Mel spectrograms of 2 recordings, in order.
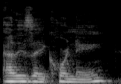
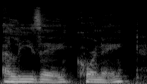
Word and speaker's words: Alizé Cornet: One to Alizé Cornet. Not pronounced Alizé Cornet.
